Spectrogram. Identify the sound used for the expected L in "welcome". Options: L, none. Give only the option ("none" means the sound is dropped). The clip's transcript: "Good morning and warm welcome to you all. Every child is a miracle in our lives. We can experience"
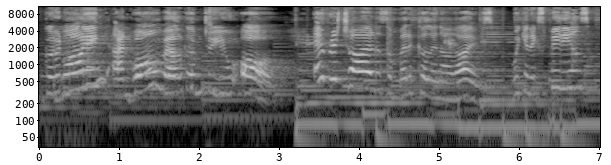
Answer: L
